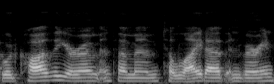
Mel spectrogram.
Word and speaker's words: Thummim: See if I can get it to pronounce it for me. Oh, Thummim.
